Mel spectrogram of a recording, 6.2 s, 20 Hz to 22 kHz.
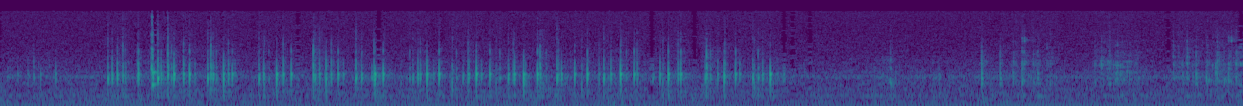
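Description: A medium-size Bissell handheld vacuum with a hollow, empty-looking clear and grey plastic dust canister is held in the hands and tapped with fingertips and short nails. A quick flurry of light, dry plastic clicks and taps centred around 1.3 kHz fills the first half. It is followed by a few softer, sparser taps over a quiet background.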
